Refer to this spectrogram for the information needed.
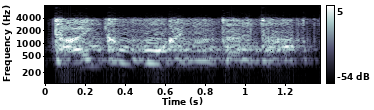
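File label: damaged aa mood low, speech japanese; War Thunder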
